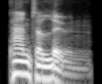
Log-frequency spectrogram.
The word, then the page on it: pantaloon: British English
